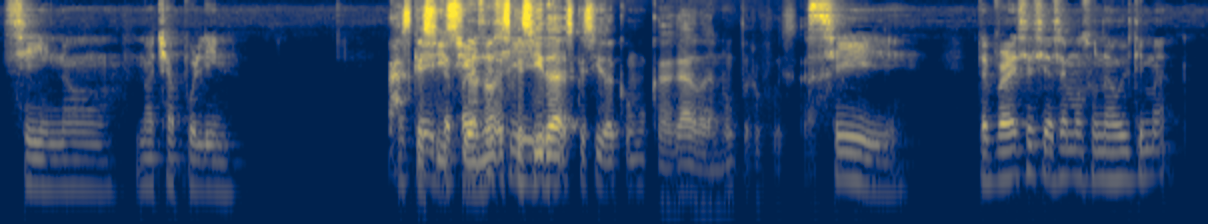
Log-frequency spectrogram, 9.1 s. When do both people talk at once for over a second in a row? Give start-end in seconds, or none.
2.9-4.3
